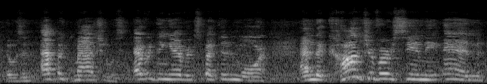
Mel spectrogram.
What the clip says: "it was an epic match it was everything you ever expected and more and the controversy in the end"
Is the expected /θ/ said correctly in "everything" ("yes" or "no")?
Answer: yes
